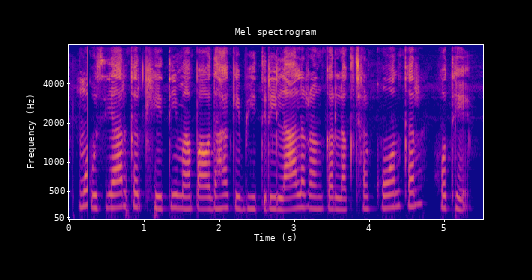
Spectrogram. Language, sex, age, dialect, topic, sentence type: Chhattisgarhi, female, 18-24, Northern/Bhandar, agriculture, question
